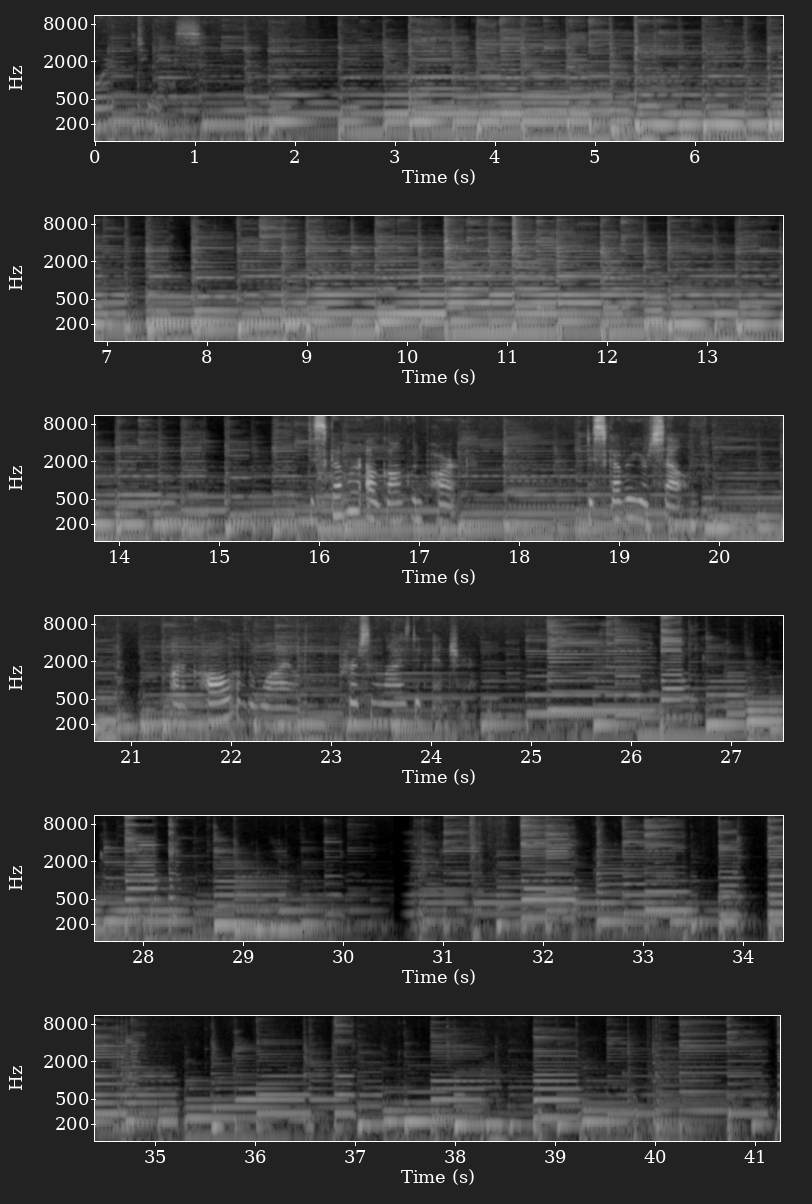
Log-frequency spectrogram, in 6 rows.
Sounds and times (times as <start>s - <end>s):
Speech: 0.0s - 1.2s, 15.8s - 17.6s, 18.6s - 19.8s, 21.4s - 24.5s
Acoustic guitar: 0.0s - 41.2s.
